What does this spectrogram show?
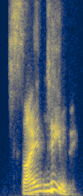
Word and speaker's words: scientific: Scientific.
